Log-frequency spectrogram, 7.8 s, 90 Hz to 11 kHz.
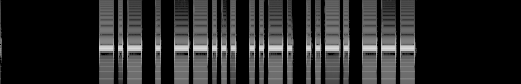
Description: Morse code, heard as a keyed tone, about 17 wpm, 700 Hz. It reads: KE7FFO
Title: USA Call Signs - 6 Characters - Repeated 3x - 17wpm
